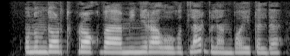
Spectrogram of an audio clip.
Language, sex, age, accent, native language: Uzbek, female, 18-24, Qashqadaryo, Uzbek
